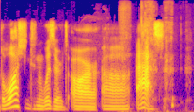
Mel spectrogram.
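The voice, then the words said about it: Mock NPR radio announcer voice. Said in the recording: “put on my NPR voice for this ... This is the voice you use at your accounting job?”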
